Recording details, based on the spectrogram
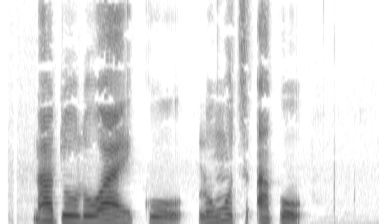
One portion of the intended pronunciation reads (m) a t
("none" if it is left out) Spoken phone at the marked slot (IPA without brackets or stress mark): n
